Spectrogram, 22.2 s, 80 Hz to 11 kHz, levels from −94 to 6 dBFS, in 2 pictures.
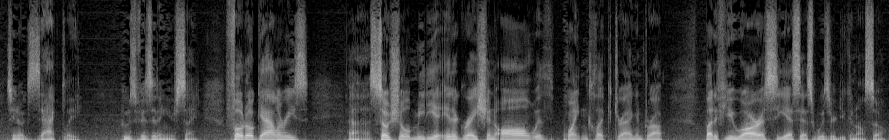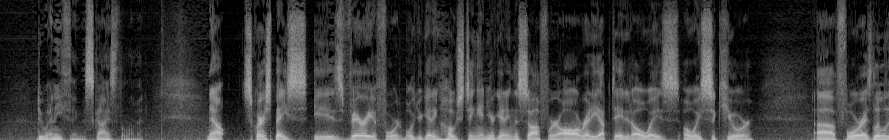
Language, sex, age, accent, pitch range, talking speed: English, male, 40-59, American, 85-115 Hz, 150 wpm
